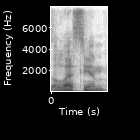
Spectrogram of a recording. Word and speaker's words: Elysium: It's pronounced Elysium.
